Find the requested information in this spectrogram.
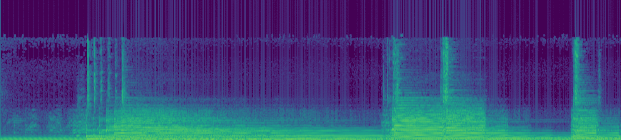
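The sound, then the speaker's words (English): Guitar played through a modulation effect pedal with the depth turned down, a few strummed chords ringing out in a sustained, slightly distorted tone with a mild chorus-like shimmer and echo, no voices. “You want to hear less depth? There's like a pinchy spot in the blend knob. Okay, the depth is turning down.”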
